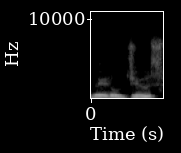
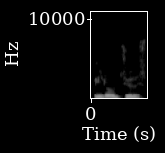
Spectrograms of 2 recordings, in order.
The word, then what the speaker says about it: Betelgeuse: super giant star called vader juice right up here beetlejuice betelgeuse however you want to pronounce it it is a uh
